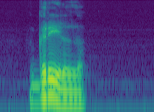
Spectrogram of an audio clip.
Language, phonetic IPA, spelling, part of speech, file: Polish, [ɡrʲil], grill, noun, Pl-grill.ogg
